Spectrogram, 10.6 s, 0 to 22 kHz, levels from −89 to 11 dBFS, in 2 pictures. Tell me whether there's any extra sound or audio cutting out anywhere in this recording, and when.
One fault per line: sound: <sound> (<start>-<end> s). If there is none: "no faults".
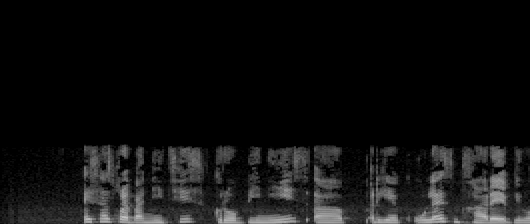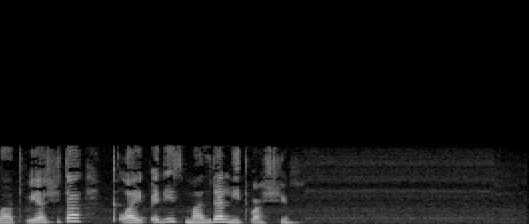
no faults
